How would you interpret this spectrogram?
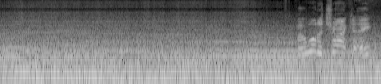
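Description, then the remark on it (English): A Mercedes SLS AMG sports car drives the Goodwood circuit with a steady, loud engine rumble and road roar heard from inside, and a voice briefly speaks over it near the end. “Drives Goodwood in an SLS AMG”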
